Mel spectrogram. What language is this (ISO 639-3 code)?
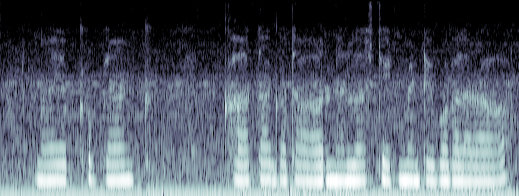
tel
